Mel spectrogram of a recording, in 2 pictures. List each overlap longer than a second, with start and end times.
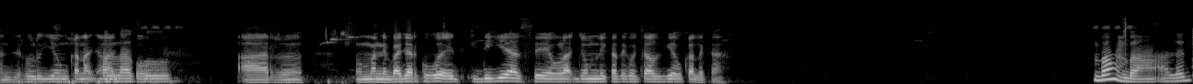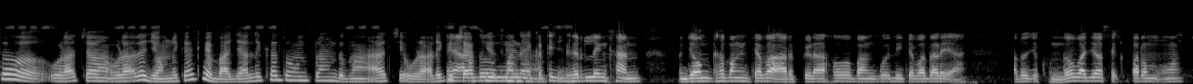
16.4-17.6

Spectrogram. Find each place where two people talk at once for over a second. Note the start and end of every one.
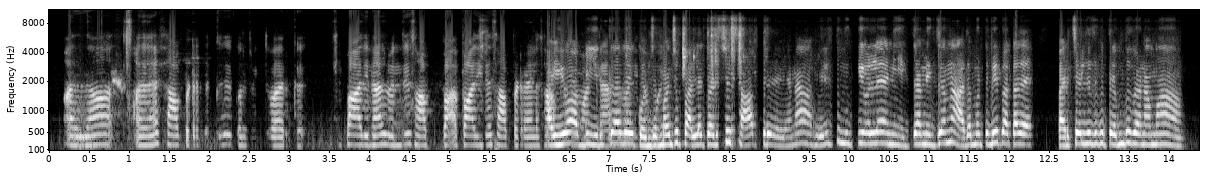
6.3-7.7

